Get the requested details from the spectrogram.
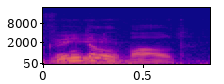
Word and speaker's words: Grindelwald: It's pronounced with a V. – Grindelwald.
